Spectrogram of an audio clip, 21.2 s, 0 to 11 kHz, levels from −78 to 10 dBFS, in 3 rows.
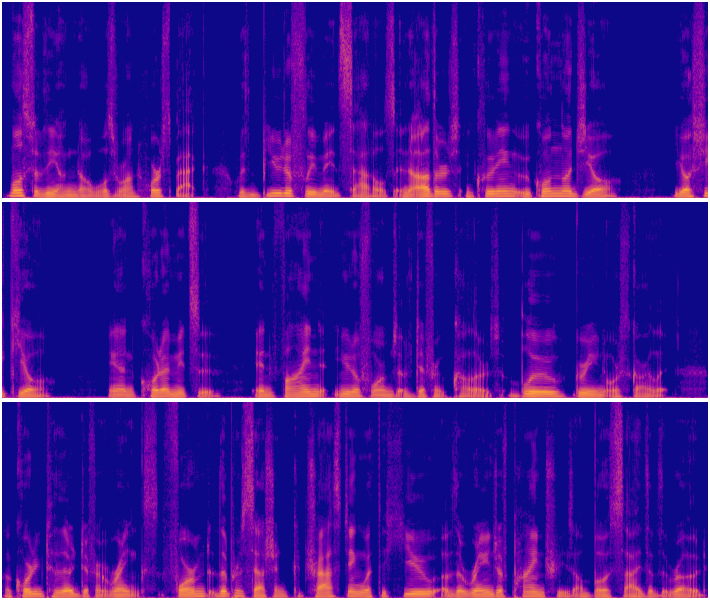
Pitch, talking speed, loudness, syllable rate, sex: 115 Hz, 155 wpm, -19 LUFS, 4.6 syllables/s, male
